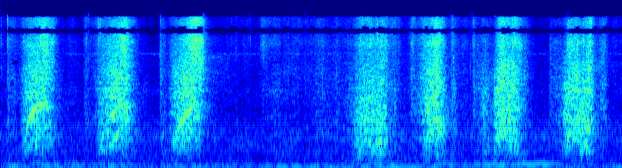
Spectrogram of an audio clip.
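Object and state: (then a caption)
Soapy fabric doormat being scrubbed. A small, wet, soapy fabric doormat covered in foam is held down by one gloved hand while the other scrubs it with a green sponge or brush. Repeated rasping, zipper-like strokes rise and fall at an uneven, steady pace. A low, constant hum runs underneath.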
